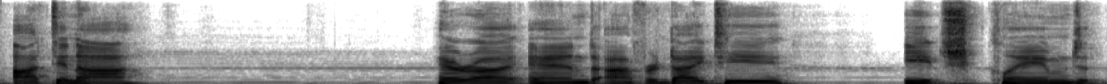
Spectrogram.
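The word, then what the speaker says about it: Athena: Three of the invited guests, goddesses, Aina, Atina, sorry, that's how you pronounce her name. Atina, Hera, and Aphroditi, each claimed the apple for themselves and started fighting and throwing food around.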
